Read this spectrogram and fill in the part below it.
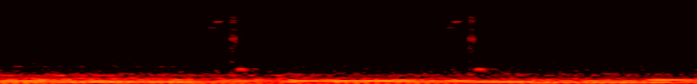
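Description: Soft interface clicks sound as a menu selection changes.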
